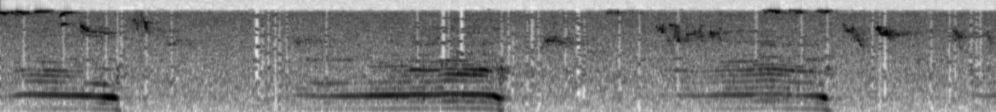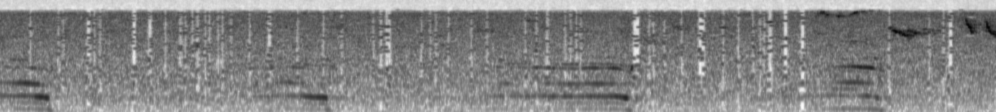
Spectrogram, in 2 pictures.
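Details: Brown bear cub with its mother, recorded by a camera trap in Horný Liptov, gives a series of tonal, mooing calls. Each lasts about a second and bends slightly down at the end, repeating every two seconds or so over a constant hiss.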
